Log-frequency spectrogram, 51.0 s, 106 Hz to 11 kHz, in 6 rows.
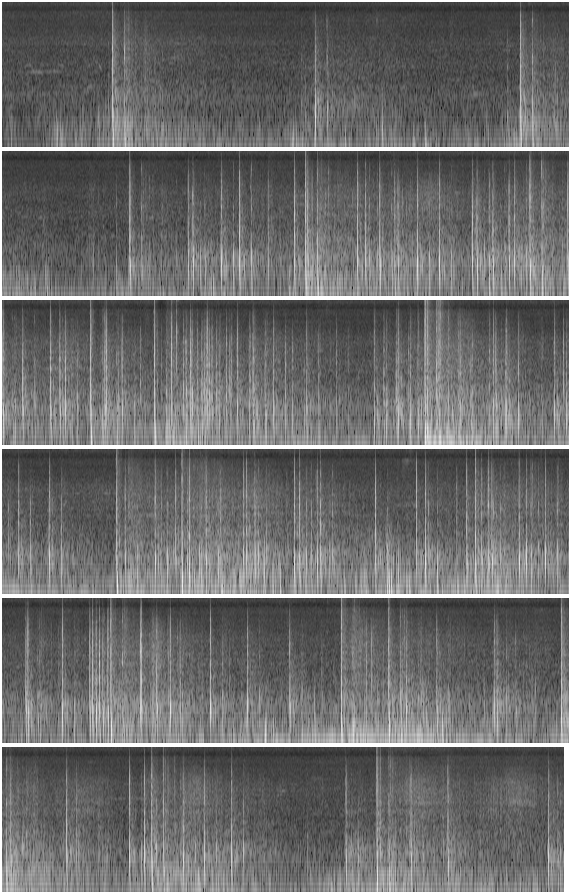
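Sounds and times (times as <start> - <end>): fireworks bangs and crackling: 0.0 - 50.9
deep firework boom: 7.4 - 46.6.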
